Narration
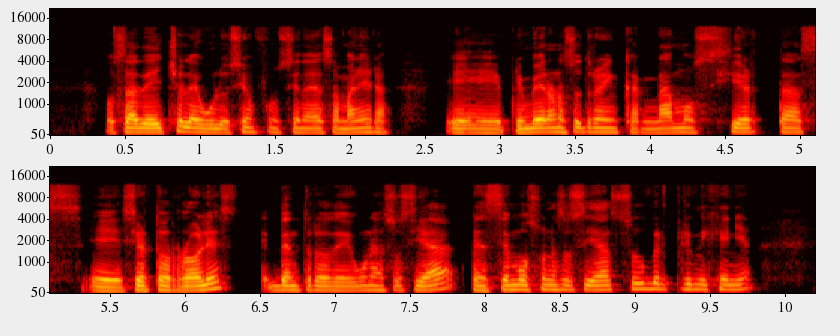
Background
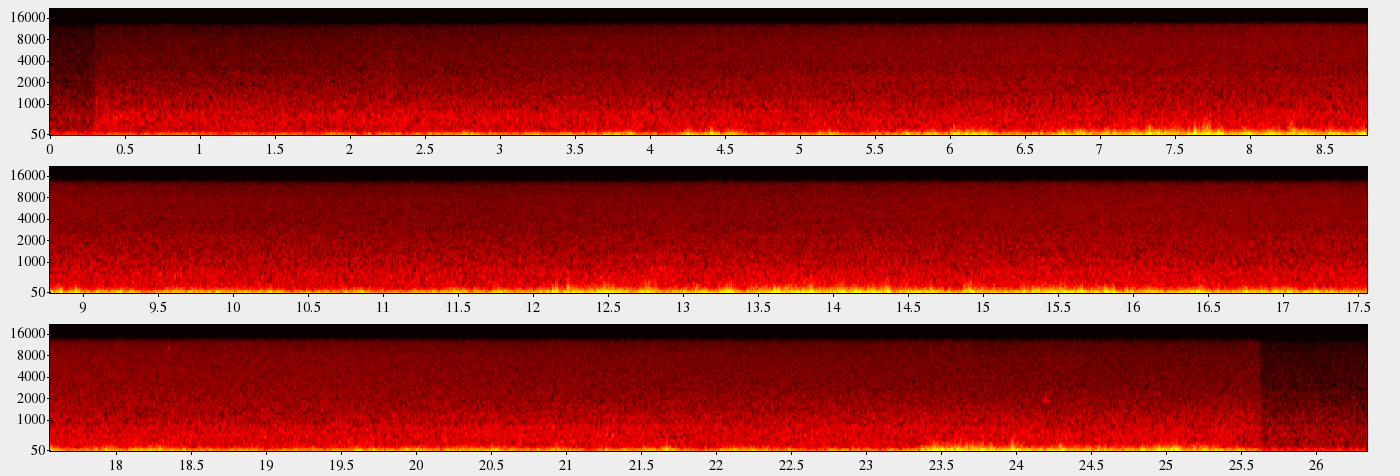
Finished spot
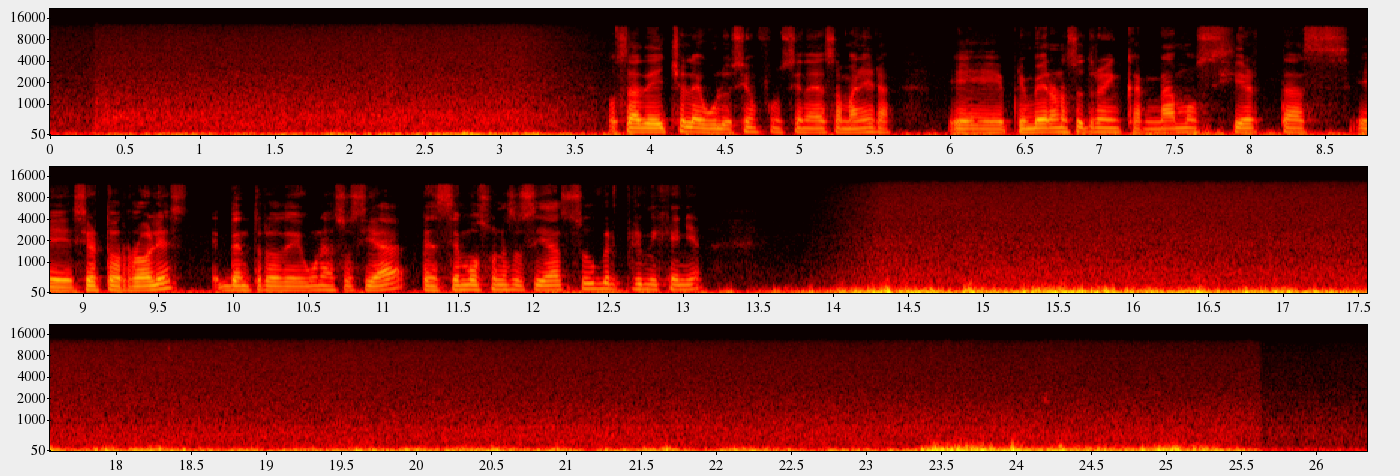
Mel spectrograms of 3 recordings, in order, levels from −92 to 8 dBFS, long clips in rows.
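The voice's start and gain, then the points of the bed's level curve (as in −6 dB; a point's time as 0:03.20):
3.35 s, −3.0 dB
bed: 0:03.12 −1 dB
0:04.07 −23.5 dB
0:13.76 −23.5 dB
0:14.33 −4 dB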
